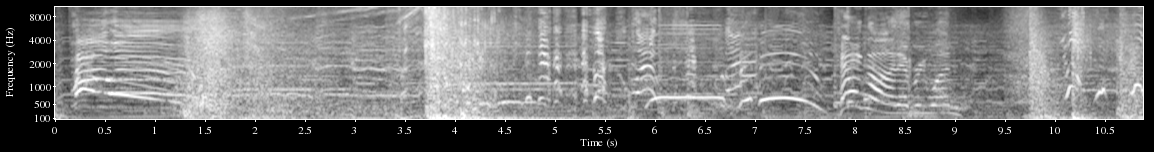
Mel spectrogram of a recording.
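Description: Cartoon action music with characters' wordless shouts and whoops over it, and a loud crash about four seconds in.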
